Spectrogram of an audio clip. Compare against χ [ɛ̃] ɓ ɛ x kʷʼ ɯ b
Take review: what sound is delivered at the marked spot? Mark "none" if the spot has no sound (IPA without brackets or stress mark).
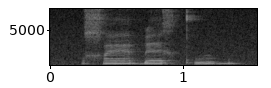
ɛ̃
